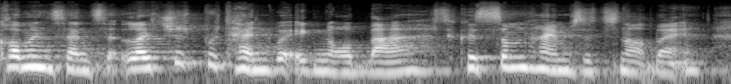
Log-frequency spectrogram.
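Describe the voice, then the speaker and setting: At a fairly quick pace, the speaker sounds somewhat breathy. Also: woman. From northeast England, South Shields. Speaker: influencer and health coach. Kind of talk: casual chat to camera. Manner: chatty, with many fillers.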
